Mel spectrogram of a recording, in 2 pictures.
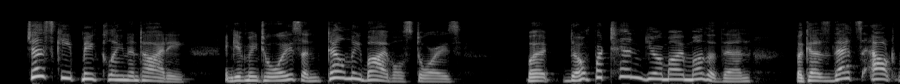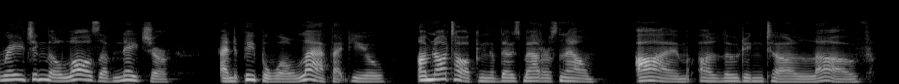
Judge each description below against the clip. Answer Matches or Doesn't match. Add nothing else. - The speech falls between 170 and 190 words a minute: Doesn't match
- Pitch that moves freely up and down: Matches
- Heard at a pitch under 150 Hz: Doesn't match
